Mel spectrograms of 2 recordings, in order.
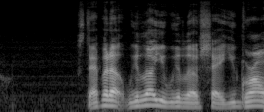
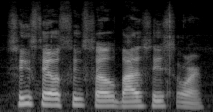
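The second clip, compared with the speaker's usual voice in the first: tongue twister through a mouthful of ice; lisping around ice cubes; mouth full of ice; 3 semitones higher than usual. Real, not acted. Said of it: "I sound like a bitch with a retainer in her mouth".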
